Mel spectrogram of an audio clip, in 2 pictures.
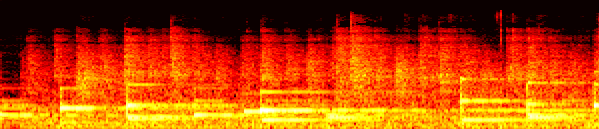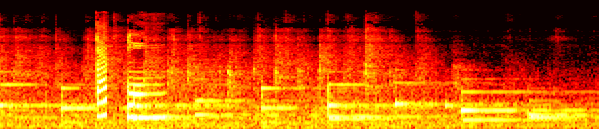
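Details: Plucked, pizzicato-style melody with light percussion taps in a small room, notes repeating in short phrases; no animal sound heard.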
